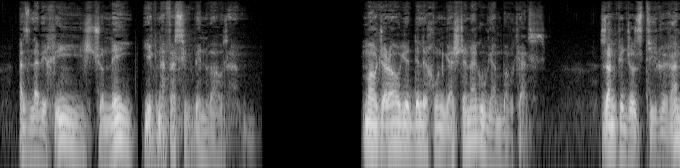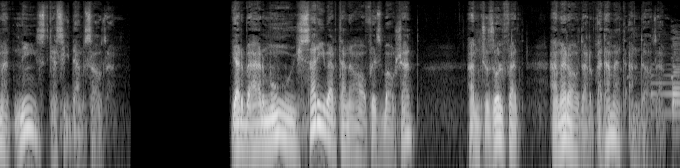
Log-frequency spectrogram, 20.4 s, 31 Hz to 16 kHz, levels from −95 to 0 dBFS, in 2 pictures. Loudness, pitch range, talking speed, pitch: -23 LUFS, 70-90 Hz, 120 wpm, 80 Hz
